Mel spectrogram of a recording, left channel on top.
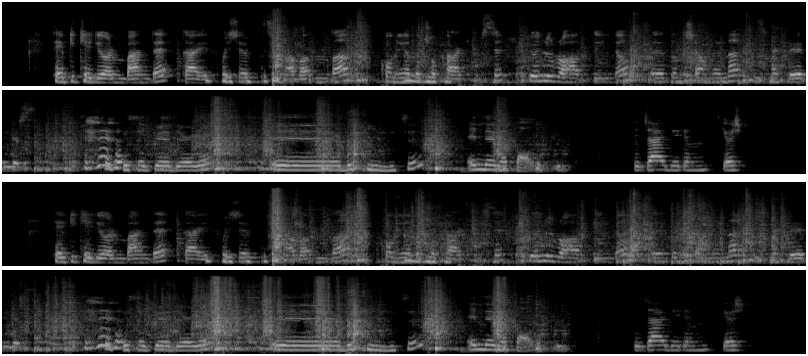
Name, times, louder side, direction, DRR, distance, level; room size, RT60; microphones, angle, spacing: voice 1, 0.3-3.5 3.8-8.3 8.9-9.3 14.4-15.4, left 3 dB, 45° left, 2.0 m, -35 dB
sound 1, 1.7-1.8 2.6-13.7, right 3 dB, 30° right, 1.8 m, -37 dB
voice 2, 2.2-2.5 4.0-4.3 7.7-7.9 8.8-10.2 10.6-12.3 12.7-13.5, left 1 dB, 15° left, 0.7 m, -33 dB
16.5 x 7.3 x 4.3 m
head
